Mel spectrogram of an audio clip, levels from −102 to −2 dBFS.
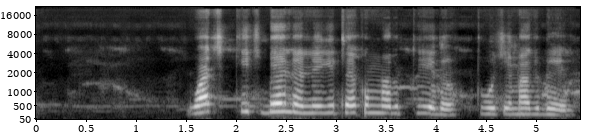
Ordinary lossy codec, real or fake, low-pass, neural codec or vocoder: none; fake; none; codec, 44.1 kHz, 2.6 kbps, SNAC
